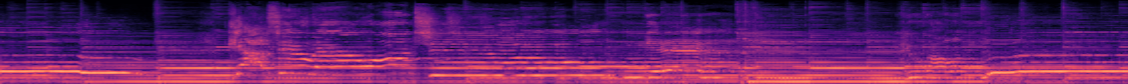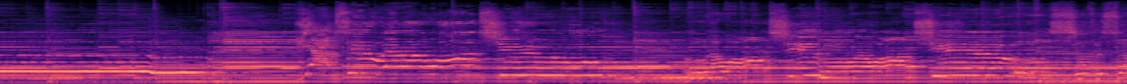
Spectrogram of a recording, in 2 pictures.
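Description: A man singing, with sliding phrases and a few long held notes, over a strummed acoustic guitar.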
